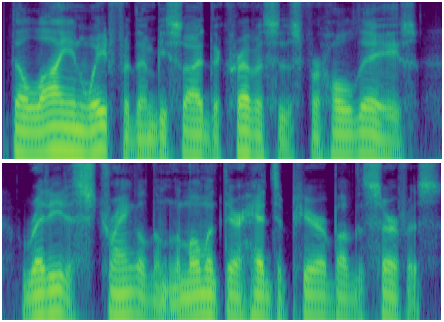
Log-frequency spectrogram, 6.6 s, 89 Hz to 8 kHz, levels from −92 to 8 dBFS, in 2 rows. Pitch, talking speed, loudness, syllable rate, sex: 85 Hz, 220 wpm, -17 LUFS, 6.1 syllables/s, male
